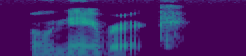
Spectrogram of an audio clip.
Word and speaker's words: oneiric: Oneric. – Oneric. Can you spell that for me? – Yes. I was like, how do I pronounce this again? Oneric. O N E I R I C. Oneric.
